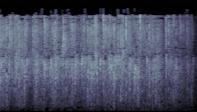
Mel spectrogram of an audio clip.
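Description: A crowd applauds steadily, a dense wash of many hands clapping at an even loudness for a few seconds before it cuts off abruptly at the end.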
